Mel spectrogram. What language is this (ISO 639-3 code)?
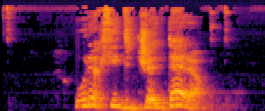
kab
